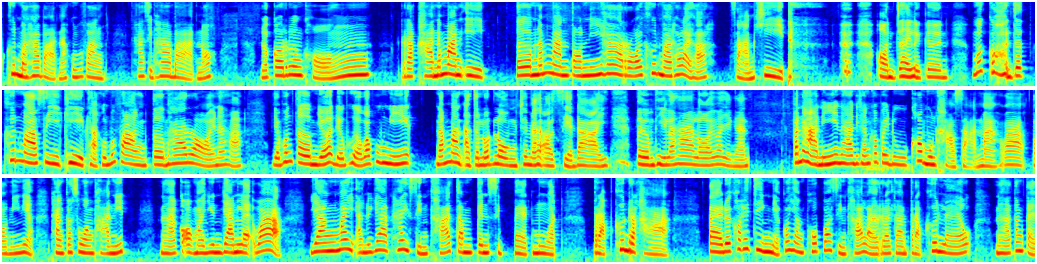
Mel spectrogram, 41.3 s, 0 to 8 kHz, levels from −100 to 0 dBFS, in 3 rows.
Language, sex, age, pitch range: Thai, female, 20-39, 215-270 Hz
